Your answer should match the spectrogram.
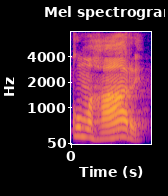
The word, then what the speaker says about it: कुम्हार: है ह र यानी कुमहार यानी यानी जो म बोलेंगे म का उच्चारण थोड़ा सा आएगा यानी कुम्हार ठीक है फ अट ब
